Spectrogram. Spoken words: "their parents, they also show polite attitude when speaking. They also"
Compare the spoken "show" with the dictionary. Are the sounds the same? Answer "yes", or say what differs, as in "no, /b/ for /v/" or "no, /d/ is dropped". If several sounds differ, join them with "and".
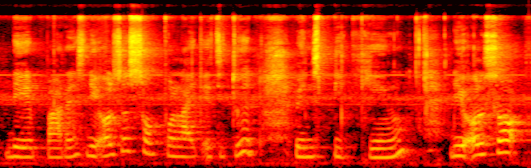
no, /s/ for /ʃ/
